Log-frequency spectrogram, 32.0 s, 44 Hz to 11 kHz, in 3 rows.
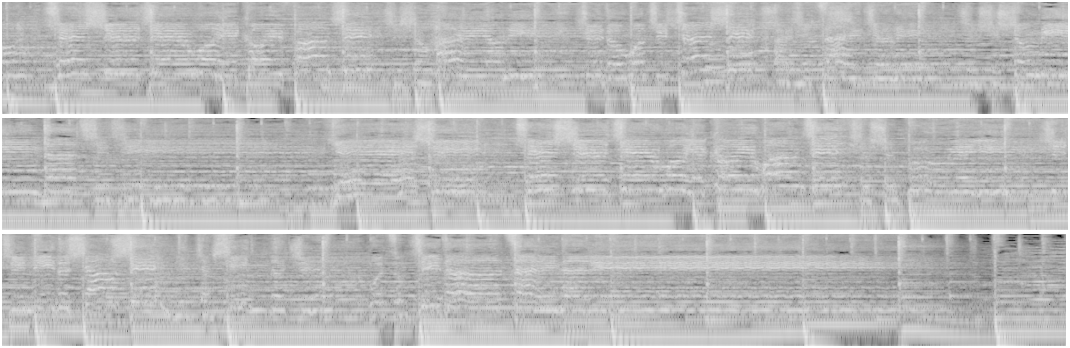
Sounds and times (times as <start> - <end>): Pop music: 0.0 - 31.9.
